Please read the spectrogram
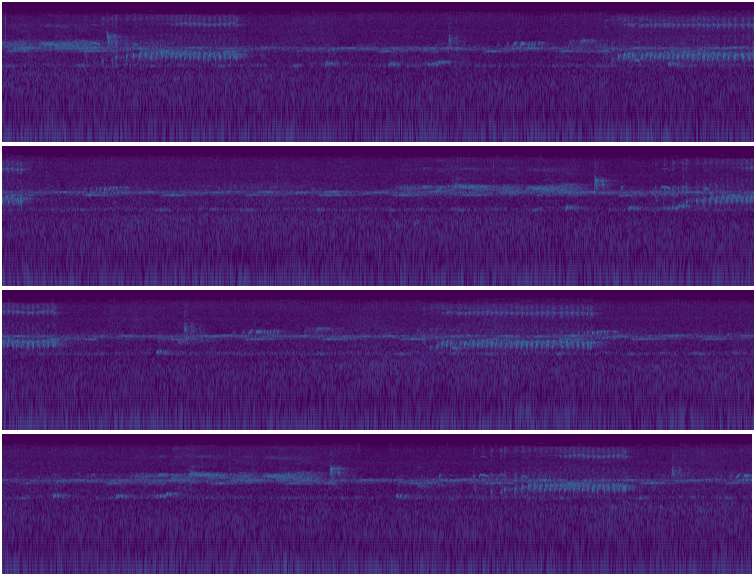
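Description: Rainforest ambience: a steady rush of falling water under constant high-pitched insect trilling, with a short animal call, frog-like, repeating about every six to seven seconds.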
